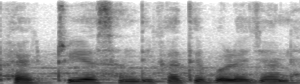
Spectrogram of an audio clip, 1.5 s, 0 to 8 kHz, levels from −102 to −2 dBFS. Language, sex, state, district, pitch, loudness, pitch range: Chhattisgarhi, male, Chhattisgarh, Sukma, 150 Hz, -17 LUFS, 145-155 Hz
